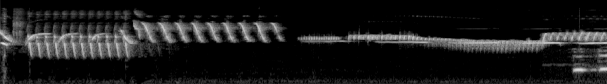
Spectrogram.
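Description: Birds singing loudly in fast runs of repeated high chirps and trills, then, after a brief break about three seconds in, a long whistled note that slides slowly down.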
